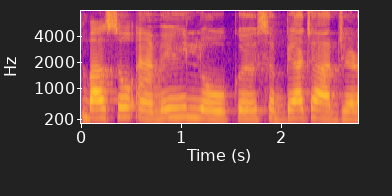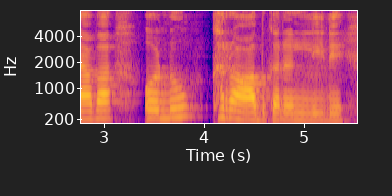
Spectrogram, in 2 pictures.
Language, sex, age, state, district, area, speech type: Punjabi, female, 18-30, Punjab, Tarn Taran, rural, spontaneous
